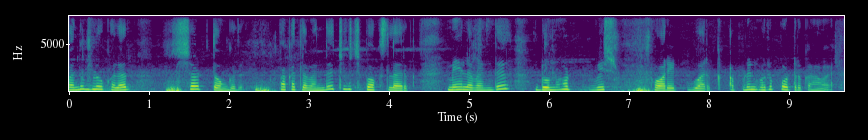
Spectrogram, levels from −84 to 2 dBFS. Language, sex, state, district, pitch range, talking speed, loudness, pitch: Tamil, female, Karnataka, Bangalore, 230-290 Hz, 125 wpm, -18 LUFS, 255 Hz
